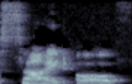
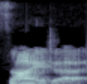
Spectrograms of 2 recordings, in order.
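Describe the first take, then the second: First: The two words are separate with an 'f' sound. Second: The two words blend with no 'f' sound. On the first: "instead of side of" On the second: "cider instead of side of"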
